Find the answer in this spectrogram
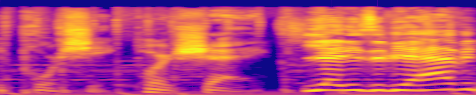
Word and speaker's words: Porsche: your name too and if you drive a Porsche or porschea we all know it's really porsi Porche yees if you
